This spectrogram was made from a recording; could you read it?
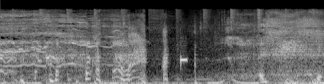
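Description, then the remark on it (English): A single short, mid-pitched electronic beep on a caller's phone line during a radio phone-in briefly cuts through a dense, crackly background of noise and clatter. “I think there's a beep on the All phone.”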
